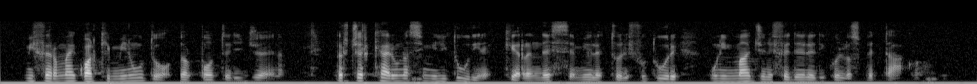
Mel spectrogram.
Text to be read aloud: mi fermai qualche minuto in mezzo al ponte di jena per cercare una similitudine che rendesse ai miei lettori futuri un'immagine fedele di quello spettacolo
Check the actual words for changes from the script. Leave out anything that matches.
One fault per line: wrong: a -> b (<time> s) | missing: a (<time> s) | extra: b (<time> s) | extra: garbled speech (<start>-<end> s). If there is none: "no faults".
missing: in mezzo (1.8 s)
